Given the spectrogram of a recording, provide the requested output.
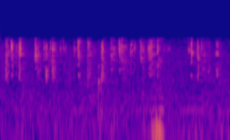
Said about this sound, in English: Yeah, but we can still hear your typing clear as day, though.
